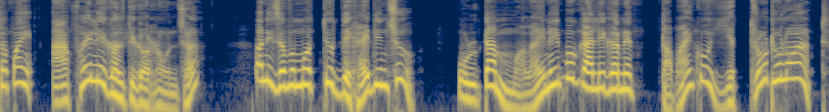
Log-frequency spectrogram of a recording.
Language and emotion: Nepali, disgusted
